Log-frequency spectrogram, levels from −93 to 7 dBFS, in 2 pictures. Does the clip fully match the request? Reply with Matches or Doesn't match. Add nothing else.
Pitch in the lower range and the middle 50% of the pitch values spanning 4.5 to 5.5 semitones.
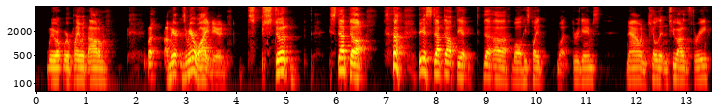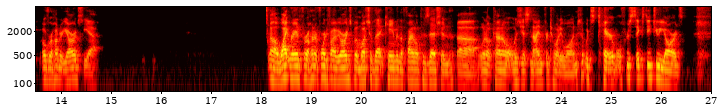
Doesn't match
